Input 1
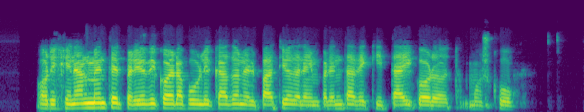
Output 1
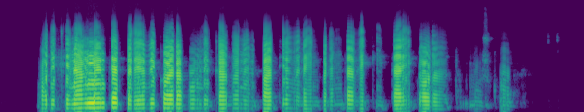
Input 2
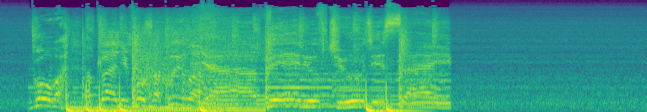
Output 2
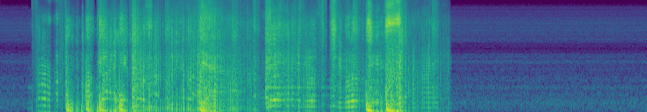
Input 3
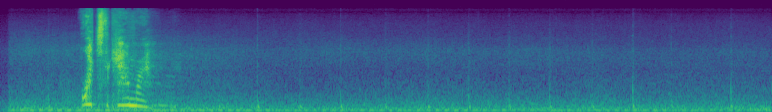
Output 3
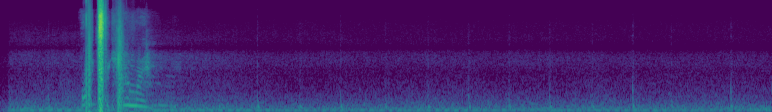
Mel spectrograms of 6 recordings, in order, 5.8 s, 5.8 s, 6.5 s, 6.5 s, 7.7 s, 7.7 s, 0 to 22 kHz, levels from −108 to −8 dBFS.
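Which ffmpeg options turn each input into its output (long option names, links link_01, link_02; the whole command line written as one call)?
ffmpeg -i in.wav -af "aexciter=amount=1.2:drive=2:freq=2000,aeval=exprs='1.58*(cos(1*acos(clip(val(0)/1.58,-1,1)))-cos(1*PI/2))+0.251*(cos(7*acos(clip(val(0)/1.58,-1,1)))-cos(7*PI/2))':channel_layout=same,volume=-5dB" out.wav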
